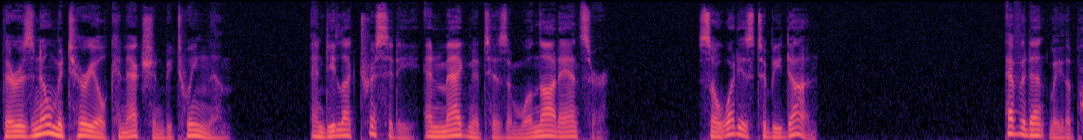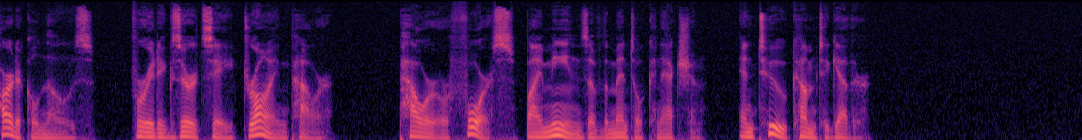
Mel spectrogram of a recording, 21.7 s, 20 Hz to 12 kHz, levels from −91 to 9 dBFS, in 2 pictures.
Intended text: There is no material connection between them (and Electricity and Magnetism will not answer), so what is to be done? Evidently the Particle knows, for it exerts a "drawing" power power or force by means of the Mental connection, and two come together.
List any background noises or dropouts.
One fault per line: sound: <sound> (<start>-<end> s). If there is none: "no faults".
no faults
